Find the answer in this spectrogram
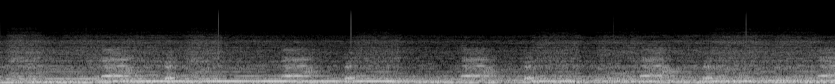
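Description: Improvised drone music: a sustained low electric bass drone processed through effects pedals, under electronics, with a higher tone that comes back in a slow repeating pulse and faint clicks.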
